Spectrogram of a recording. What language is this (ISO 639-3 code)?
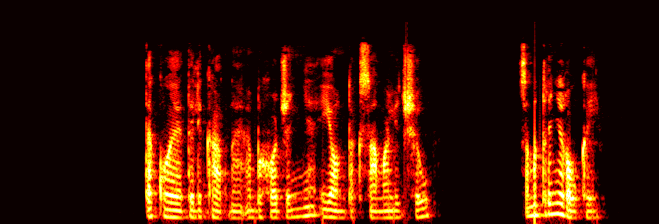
bel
